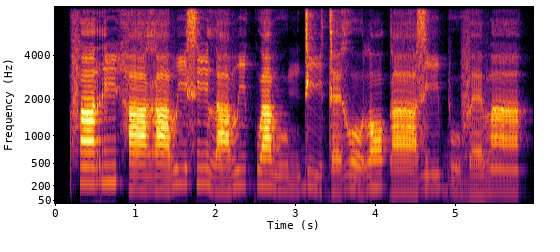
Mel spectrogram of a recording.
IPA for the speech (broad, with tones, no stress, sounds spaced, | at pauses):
f ã˦ r ĩ˦ h aː˨ ɣ a˨ β i˦ s ĩ˦ l a˨ β i˦ kʷ a˦ β u˨ m d i˦˨ d ɛ˨ ɣ o˦˨ l ɔ˦ ɡ aː˨ z i˦ b u˦˨ v ɛ˨ β ã˦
